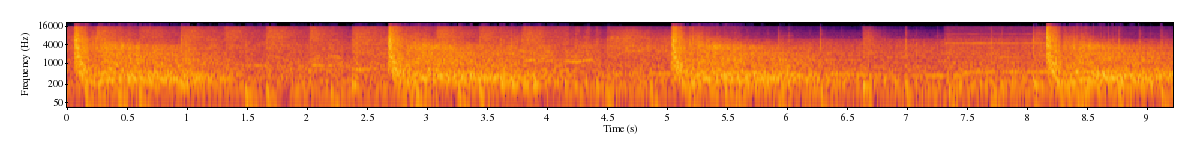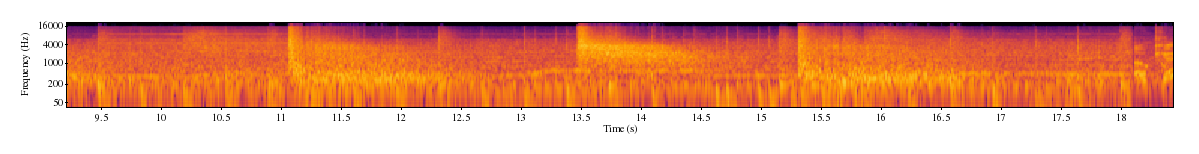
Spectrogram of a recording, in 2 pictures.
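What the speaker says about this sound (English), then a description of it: "let's go ahead and do two 5-shot groups with the Varget and Berger 109 hybrids from the correct seating" Five or six loud, close rifle shots from a 6mm GT loaded with Varget powder and Berger 109 hybrid bullets crack at spaced intervals of about three seconds, each one ringing out into a long echoing tail.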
